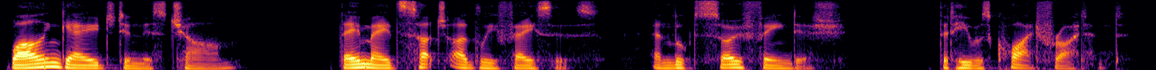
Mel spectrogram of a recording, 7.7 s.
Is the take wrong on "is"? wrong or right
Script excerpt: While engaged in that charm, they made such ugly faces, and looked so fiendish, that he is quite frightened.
wrong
